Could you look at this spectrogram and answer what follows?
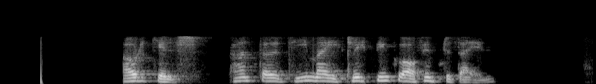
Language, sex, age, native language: Icelandic, male, 80-89, Icelandic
